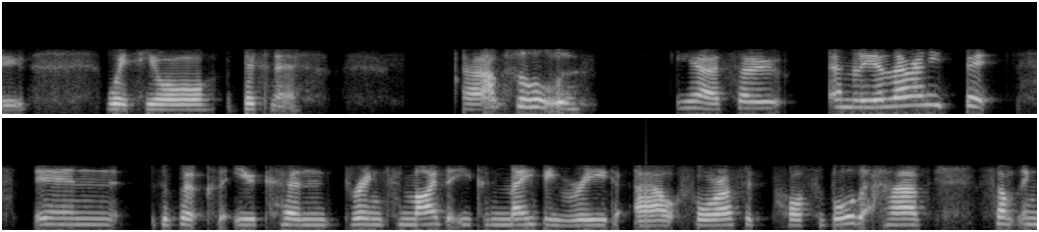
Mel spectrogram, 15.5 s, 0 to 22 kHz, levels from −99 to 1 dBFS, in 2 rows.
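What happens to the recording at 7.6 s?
Between 7.55 and 7.60 s there is an overlapping-chunks fault. The next processing block begins before the previous one ended, so about 48 ms of audio plays twice at the join, a spacing that fits 5 s chunks. It sounds like a brief stutter or click. Unlike a dropout, nothing goes missing; the sound is doubled rather than gapped.

The whole passage, this moment included, carries heavy G.723.1 codec damage at 6.3 kbit/s. Nothing reaches above 3.6 kHz, and the coarse frame-by-frame modelling leaves the speech muffled and hoarse, with smeared consonants. That rough, grainy texture is what separates it from a plain low-pass filter, which would only dull the sound.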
